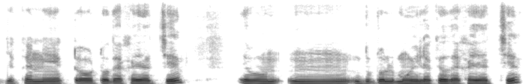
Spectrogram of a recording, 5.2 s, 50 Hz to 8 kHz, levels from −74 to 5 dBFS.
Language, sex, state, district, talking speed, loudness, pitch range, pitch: Bengali, male, West Bengal, North 24 Parganas, 135 wpm, -18 LUFS, 150-165 Hz, 155 Hz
